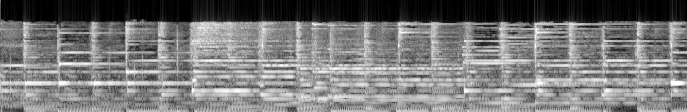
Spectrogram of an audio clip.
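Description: Bells jingle steadily through a festive holiday tune, their bright tinkling layered over a full musical backing with a steady beat.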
